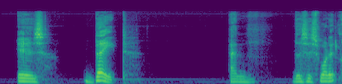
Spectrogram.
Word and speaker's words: Bet: b y t yod the bait has a dot in it a dagesh so that makes it the plosive sound so it's the ba sound not the ba so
